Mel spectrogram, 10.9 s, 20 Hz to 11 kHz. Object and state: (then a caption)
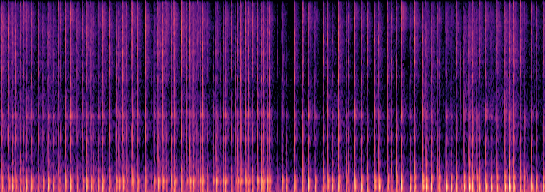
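Small cardboard box. A small white printed cardboard box, hollow and held close to the mic, is tapped rapidly with long blue acrylic nails. The result is a fast, continuous run of short, dry, hollow knocks with a low body around 120 Hz and almost no ring, plus a brief pause around the middle.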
